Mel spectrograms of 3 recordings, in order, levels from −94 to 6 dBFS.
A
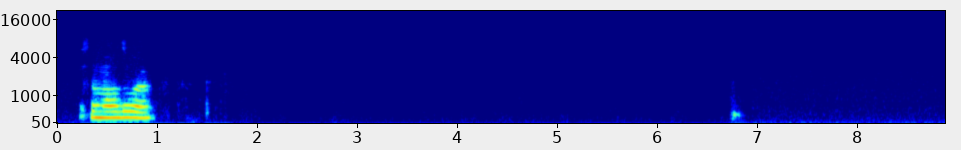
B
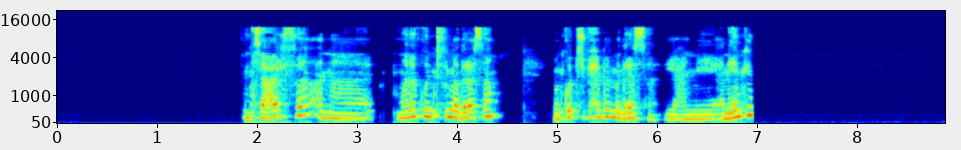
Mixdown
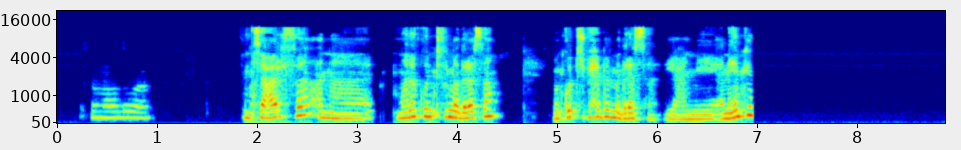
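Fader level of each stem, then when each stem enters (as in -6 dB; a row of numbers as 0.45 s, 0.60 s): -7.5 dB, +3.0 dB; 0.00 s, 0.00 s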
